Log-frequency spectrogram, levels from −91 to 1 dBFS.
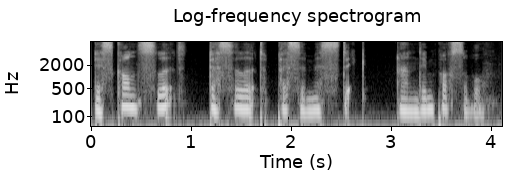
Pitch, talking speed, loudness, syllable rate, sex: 150 Hz, 75 wpm, -20 LUFS, 5.1 syllables/s, male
